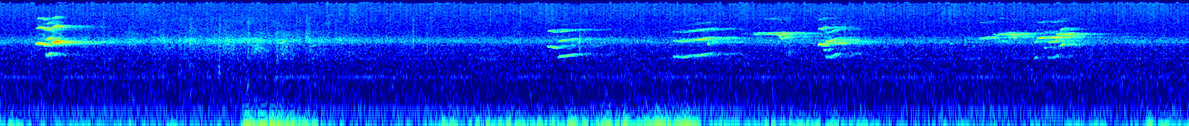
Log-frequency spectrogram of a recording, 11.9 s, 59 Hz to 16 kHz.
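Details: Adult bald eagles at the Sauces nest give alert calls during an intrusion and chase on December 1, 2019. The calls are bursts of high, thin, chirping notes in short descending series over a steady high hum and low rumble.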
